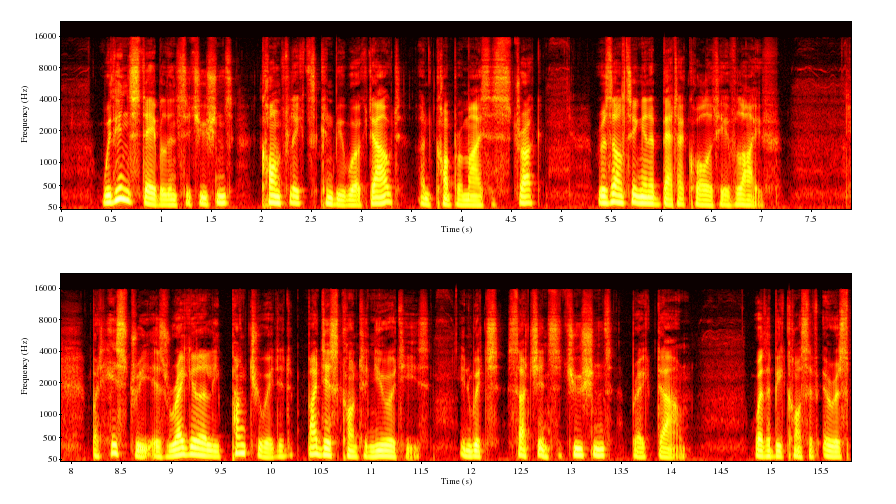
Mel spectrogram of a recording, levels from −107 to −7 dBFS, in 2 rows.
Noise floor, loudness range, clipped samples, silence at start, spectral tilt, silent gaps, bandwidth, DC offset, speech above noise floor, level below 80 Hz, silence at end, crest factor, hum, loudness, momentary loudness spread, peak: -59 dBFS; 4 LU; under 0.1%; 0.4 s; -6 dB/octave; none; 16 kHz; under 0.1%; 36 dB; -58 dBFS; 0.05 s; 18 dB; none; -24 LUFS; 11 LU; -6 dBFS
